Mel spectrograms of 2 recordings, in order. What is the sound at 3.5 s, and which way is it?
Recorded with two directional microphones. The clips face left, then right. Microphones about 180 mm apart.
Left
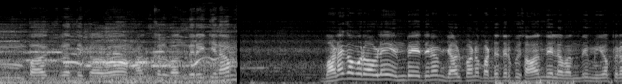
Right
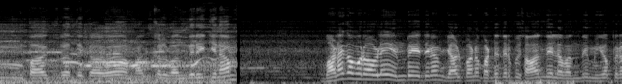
Speech, 10° left (ahead or behind).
